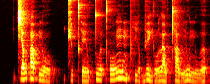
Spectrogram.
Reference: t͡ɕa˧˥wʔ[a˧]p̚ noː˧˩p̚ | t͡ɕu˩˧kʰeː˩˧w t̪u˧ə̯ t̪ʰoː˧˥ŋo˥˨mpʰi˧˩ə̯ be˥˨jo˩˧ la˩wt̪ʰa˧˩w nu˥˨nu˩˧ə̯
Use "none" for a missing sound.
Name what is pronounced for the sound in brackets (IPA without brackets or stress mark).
a˧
